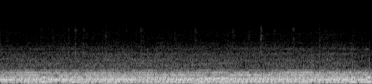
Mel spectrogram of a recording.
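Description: A 1999 Ford SVT Cobra is being driven, its engine giving a steady, close-up mid-pitched rumble and whir from inside the car, with no distinct rev change standing out.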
